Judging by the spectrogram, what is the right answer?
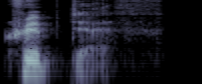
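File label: "crib death", British English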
